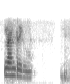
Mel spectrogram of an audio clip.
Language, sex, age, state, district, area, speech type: Tamil, female, 18-30, Tamil Nadu, Vellore, urban, conversation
